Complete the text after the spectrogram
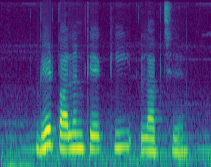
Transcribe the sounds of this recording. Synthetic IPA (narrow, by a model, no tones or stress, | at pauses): bʱeʈ̚palənkekilabt͡ʃʰɛ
